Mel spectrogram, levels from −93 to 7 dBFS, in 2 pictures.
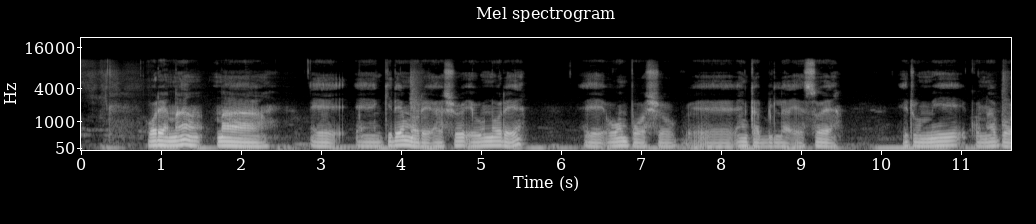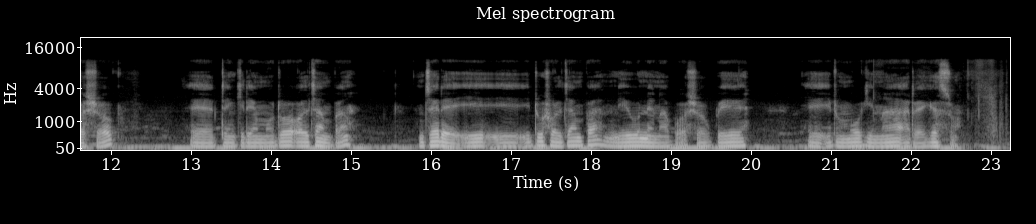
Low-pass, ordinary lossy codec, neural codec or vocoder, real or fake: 10.8 kHz; none; none; real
